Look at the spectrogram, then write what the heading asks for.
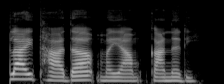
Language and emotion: Manipuri, neutral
